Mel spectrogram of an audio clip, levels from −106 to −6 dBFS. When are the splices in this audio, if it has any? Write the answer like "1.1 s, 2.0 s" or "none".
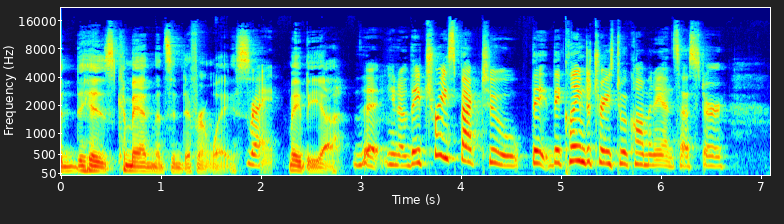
2.2 s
